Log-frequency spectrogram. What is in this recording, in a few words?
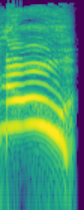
Voice damaged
